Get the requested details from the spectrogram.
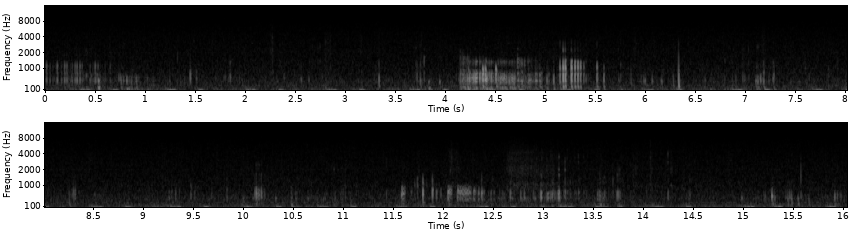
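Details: Stomach growling after eating a lot and drinking a soda: low gurgling and groaning rumbles with two louder bursts amid ongoing bubbling; ordinary borborygmi.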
